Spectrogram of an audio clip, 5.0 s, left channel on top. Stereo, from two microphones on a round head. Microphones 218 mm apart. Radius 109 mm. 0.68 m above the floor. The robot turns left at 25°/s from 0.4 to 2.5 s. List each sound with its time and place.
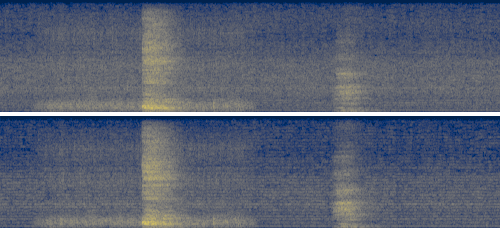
1.4 s typing on a keyboard: 5° right (ahead or behind), 2 m; by 1.7 s 5° left (ahead or behind), 2 m
3.3 s a gasp: 40° right (ahead or behind), 2.5 m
